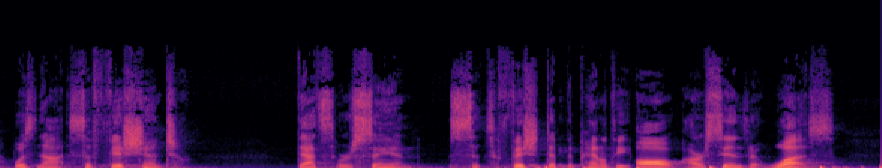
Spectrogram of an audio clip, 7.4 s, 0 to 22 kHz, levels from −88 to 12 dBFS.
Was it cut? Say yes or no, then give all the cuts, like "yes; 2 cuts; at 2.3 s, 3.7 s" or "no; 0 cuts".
yes; 5 cuts; at 2.8 s, 3.8 s, 4.7 s, 5.3 s, 6.2 s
